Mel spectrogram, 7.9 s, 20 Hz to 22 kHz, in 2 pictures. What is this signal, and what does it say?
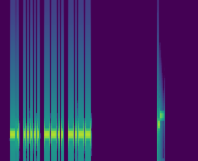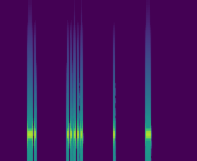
Morse code, heard as a keyed tone, about 36 wpm, spaced as for 18 wpm, 700 Hz. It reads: N5ZY N5ET
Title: USA Call Signs - 4 Characters - 6x Character Spacing - 35wpm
